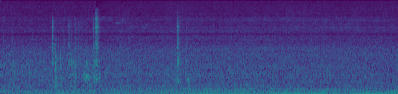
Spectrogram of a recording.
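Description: Steady low outdoor background rumble, with a few light clicks and taps about one, two and three and a half seconds in.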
